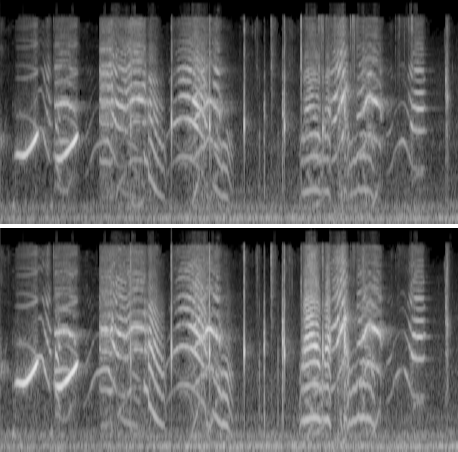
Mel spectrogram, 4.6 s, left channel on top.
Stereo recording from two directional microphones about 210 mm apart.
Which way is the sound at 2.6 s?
20° right (ahead or behind).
